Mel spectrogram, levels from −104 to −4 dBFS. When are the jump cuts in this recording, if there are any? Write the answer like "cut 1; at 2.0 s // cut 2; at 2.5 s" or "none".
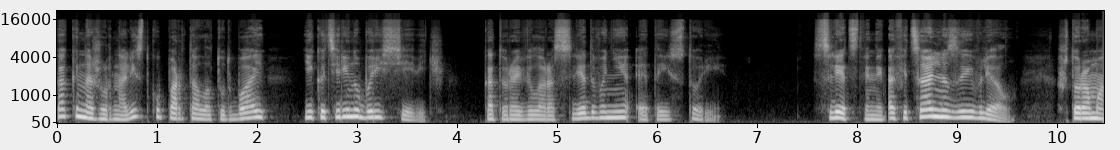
cut 1; at 8.3 s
